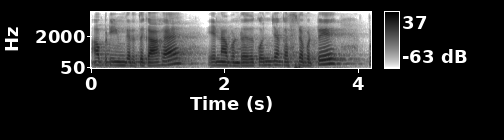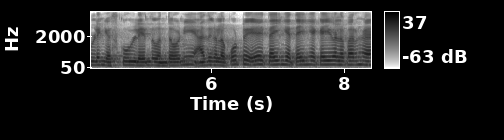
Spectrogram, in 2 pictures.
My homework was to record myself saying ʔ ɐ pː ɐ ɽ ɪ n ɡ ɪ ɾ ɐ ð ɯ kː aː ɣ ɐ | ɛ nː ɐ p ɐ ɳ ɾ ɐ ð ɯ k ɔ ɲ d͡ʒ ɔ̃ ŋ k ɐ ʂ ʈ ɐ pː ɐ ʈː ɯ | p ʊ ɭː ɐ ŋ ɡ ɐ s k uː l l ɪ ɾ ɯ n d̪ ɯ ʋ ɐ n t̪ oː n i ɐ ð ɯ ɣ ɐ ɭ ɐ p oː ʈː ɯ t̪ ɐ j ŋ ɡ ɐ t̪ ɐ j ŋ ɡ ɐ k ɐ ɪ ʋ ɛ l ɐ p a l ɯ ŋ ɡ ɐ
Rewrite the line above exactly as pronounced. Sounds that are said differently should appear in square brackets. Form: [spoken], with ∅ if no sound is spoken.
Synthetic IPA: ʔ ɐ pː ɐ ɽ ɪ n ɡ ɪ ɾ ɐ ð ɯ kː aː ɣ ɐ | ɛ nː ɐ p ɐ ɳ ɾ ɐ ð ɯ k ɔ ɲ d͡ʒ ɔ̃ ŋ k ɐ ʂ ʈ ɐ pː ɐ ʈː ɯ | p ʊ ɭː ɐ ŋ ɡ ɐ s k uː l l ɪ ɾ ɯ n d̪ ɯ ʋ ɐ n [d̪] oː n i ɐ ð ɯ ɣ ɐ ɭ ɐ p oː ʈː ɯ t̪ ɐ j ŋ ɡ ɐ t̪ ɐ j ŋ ɡ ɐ k ɐ ɪ ʋ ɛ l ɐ p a [ɾ] ɯ ŋ ɡ ɐ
